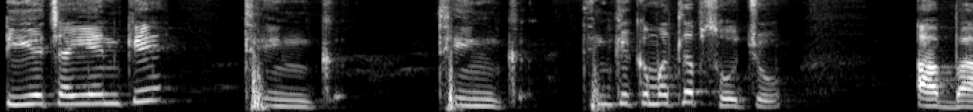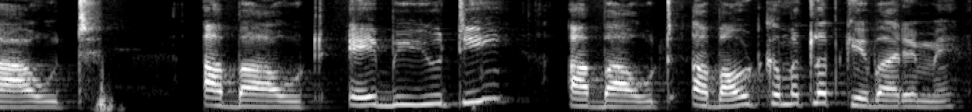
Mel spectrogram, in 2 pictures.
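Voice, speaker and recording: An adult teacher, giving a step-by-step lesson, spelling words letter by letter and repeating them slowly. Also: medium pitch, lively intonation, darkish tone. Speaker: English teacher.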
